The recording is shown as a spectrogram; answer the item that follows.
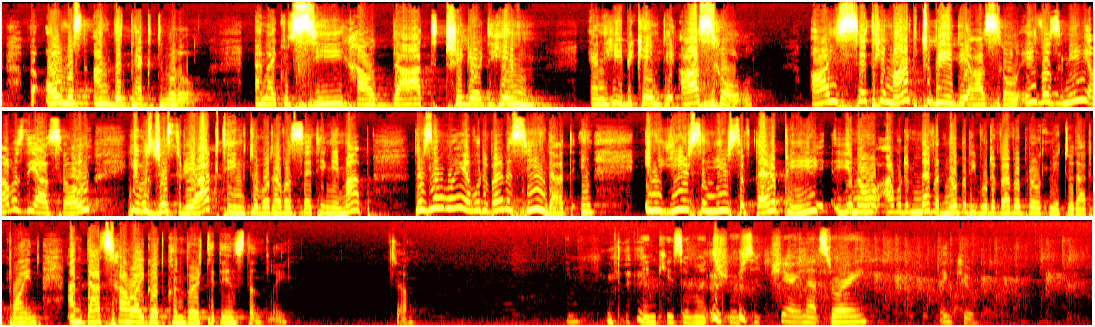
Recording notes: we will be sharing live audio from our recent Expansion Seminar event in Vancouver BC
